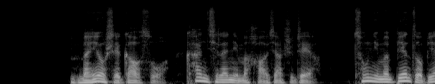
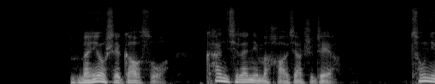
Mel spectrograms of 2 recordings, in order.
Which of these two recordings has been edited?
first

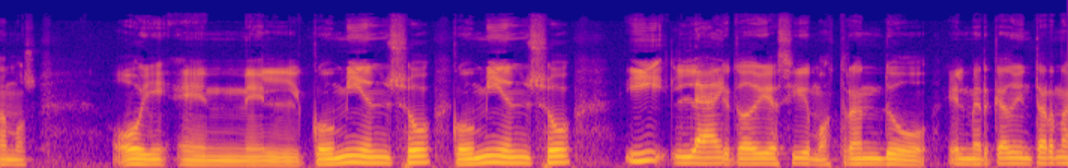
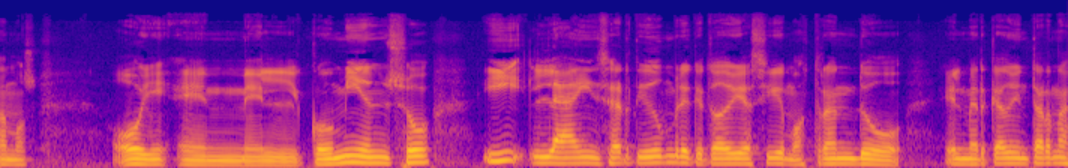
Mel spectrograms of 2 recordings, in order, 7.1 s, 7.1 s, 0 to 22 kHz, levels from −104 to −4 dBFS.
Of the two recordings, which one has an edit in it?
first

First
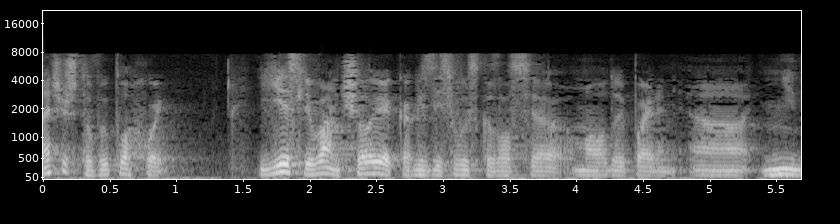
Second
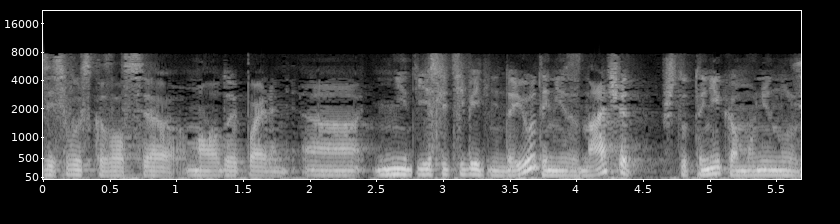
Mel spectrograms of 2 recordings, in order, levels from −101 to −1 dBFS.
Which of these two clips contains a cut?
second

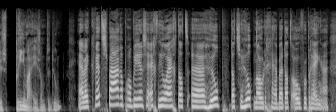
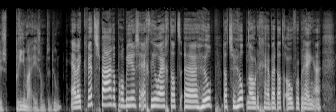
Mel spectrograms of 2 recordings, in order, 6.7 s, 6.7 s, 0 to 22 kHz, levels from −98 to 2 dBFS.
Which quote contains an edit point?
second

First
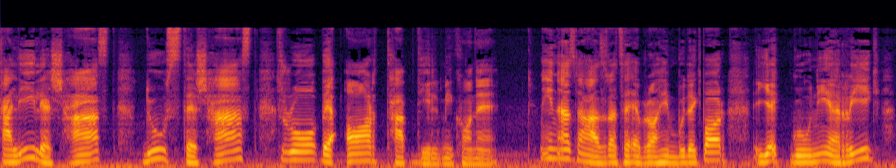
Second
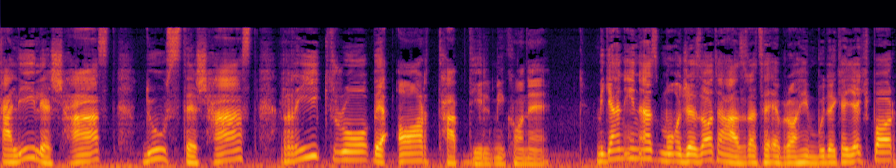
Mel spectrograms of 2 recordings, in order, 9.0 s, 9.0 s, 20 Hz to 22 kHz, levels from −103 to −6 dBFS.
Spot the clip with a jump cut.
first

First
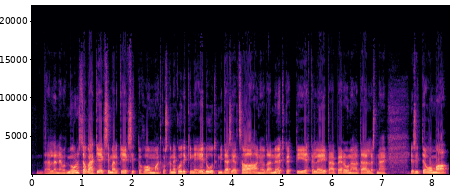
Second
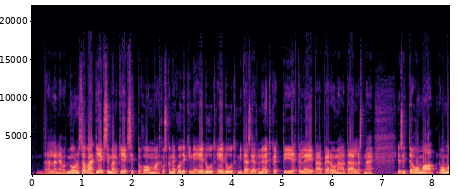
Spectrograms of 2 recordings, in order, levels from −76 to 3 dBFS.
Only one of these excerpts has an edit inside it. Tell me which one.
second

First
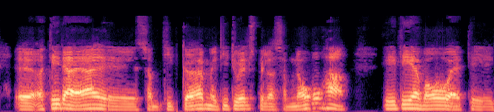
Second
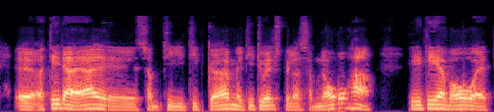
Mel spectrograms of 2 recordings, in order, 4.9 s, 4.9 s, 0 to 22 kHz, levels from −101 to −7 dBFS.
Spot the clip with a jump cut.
first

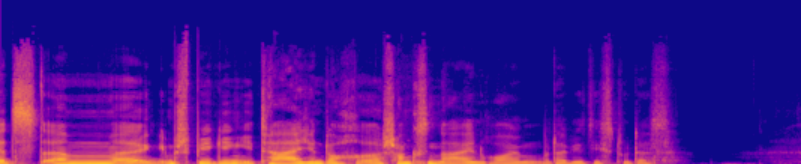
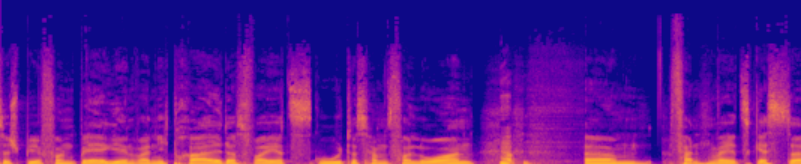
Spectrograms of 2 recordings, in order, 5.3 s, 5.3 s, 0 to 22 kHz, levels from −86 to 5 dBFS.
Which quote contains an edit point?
second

